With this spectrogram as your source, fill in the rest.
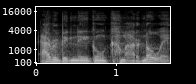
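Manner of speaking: normal talking voice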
